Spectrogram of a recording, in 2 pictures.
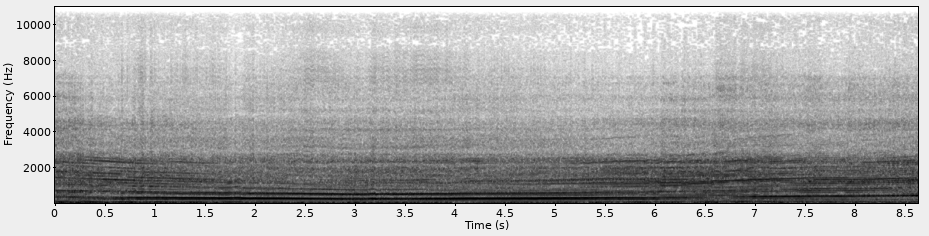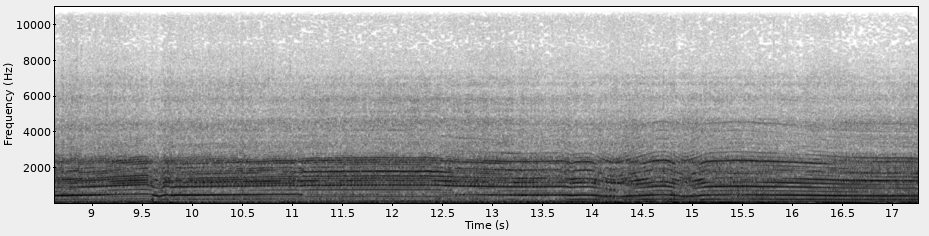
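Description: A 600cc racing motorcycle's engine at high revs on track: its pitch falls over the first few seconds, climbs steadily to a brief break near ten seconds, then holds high, with a quick run of dips and rises around fourteen to fifteen seconds. A steady low wind rumble on the bike-mounted camera runs under it.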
